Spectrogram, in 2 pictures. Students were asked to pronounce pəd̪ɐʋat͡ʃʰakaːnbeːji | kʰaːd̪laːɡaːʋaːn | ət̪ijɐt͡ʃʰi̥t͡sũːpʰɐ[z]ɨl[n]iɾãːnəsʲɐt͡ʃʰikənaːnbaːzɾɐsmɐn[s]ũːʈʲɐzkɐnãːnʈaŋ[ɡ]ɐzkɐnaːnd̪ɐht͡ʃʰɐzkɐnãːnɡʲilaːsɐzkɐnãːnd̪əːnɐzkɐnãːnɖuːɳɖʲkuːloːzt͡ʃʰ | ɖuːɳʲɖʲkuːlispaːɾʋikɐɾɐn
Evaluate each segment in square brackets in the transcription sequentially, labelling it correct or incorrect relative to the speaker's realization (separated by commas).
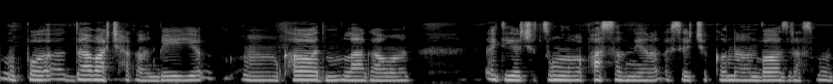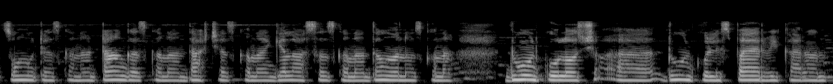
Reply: incorrect, correct, incorrect, correct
